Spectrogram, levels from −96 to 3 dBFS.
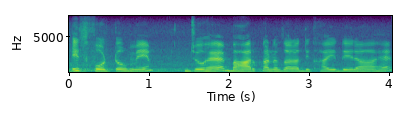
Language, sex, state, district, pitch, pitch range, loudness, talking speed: Hindi, female, Haryana, Jhajjar, 215 Hz, 200-235 Hz, -18 LUFS, 175 wpm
